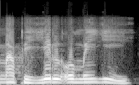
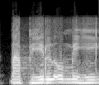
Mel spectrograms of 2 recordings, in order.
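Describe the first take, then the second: First: The last word ends with a 'yi' sound. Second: The last word ends with a 'hi' sound. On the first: The prophet who cannot read or write. The speaker calls it right. "Yang sebenarnya kan Nabiyil Umiyi" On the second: The prophet and his mother. The speaker calls it wrong. "Nabil Umihi opo?"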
